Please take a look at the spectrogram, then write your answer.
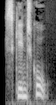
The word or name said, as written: skindsko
